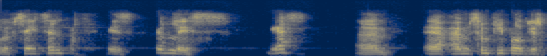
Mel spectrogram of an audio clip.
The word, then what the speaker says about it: Iblis: So the thing is, according to the Quran, the name of Satan is Iblis. Yes. Um, some people just pronounce it bliss because there's different Arabic pronunciations, balis, and that's where the name polis came from also.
